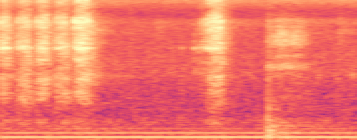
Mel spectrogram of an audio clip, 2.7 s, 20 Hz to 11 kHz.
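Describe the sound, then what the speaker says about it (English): Balsa wood model part for a P51 Mustang being sanded by hand, a few short, soft rasping strokes in bursts over a low steady hum, faint and close. "Give a little sand."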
